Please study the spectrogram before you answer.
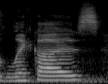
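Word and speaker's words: Lykke: If I had woods or those lickas, which for all of you who don't know, they are pronounced licka. I do know that for as bad as at pronunciations as I am, I do know that it's pronounced licka.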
